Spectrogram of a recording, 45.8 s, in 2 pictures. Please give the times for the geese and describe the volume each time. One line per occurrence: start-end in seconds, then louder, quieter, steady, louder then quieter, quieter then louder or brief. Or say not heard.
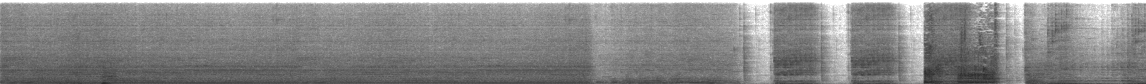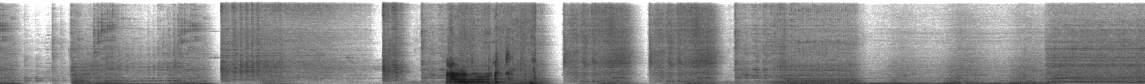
not heard.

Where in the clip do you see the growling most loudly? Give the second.
32 s.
